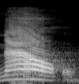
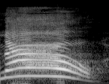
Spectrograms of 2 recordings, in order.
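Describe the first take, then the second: First: The word is said at normal loudness. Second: The word is shouted loudly.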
